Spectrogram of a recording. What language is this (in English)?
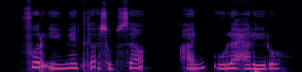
Somali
